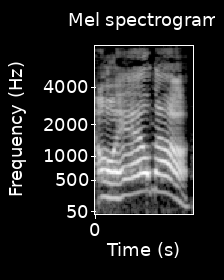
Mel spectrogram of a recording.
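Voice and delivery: mock crowd. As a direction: imitate a disapproving crowd. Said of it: "That crowd was like".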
